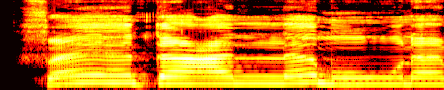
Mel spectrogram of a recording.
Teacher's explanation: عین کو موٹا ادا کرتے ہوئے لام کے ساتھ ملانا ہے، لام کے اوپر تشدید زور دیں گے · فَيَتَعَلَّمُونَ میں فا کو یا کو اور تا یہ تینوں کو نرم سے ادا کریں گے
